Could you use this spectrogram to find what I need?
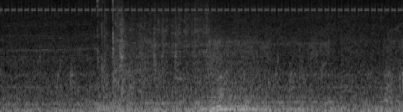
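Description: A truck engine rumbles and revs briefly.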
